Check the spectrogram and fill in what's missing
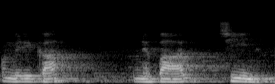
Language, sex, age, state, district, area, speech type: Maithili, male, 18-30, Bihar, Samastipur, rural, spontaneous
